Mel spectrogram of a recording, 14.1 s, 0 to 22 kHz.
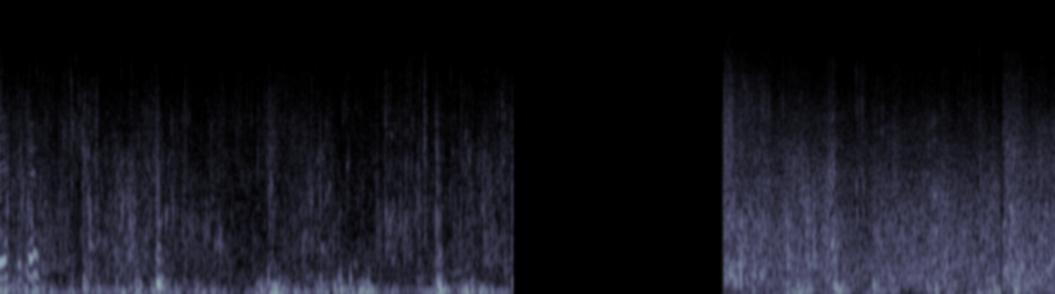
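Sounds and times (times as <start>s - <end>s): wind on microphone: 0.0s - 5.2s
paddle strokes splashing: 0.0s - 6.8s, 9.6s - 14.0s
water sloshing along hull: 0.0s - 6.9s, 9.6s - 14.0s.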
